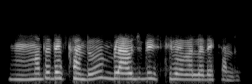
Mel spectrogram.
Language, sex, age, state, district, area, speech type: Odia, female, 30-45, Odisha, Nayagarh, rural, conversation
